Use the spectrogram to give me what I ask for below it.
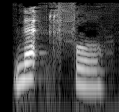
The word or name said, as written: netful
